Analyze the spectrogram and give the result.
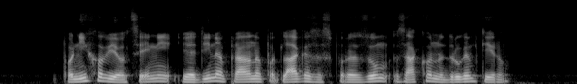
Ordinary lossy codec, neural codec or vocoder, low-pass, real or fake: Opus, 32 kbps; autoencoder, 48 kHz, 128 numbers a frame, DAC-VAE, trained on Japanese speech; 19.8 kHz; fake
